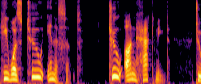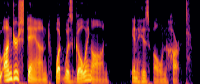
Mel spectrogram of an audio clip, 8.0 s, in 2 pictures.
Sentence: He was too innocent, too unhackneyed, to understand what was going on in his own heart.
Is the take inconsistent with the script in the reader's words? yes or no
no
